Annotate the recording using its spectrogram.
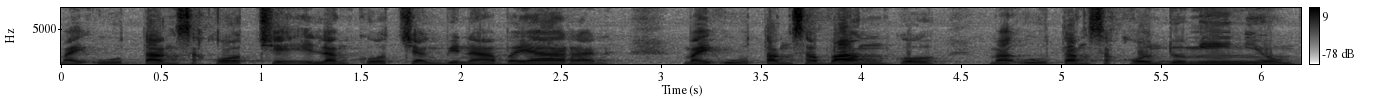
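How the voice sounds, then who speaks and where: This is a normal speaking voice with lively intonation. It moves at a moderate pace. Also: man. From Visayas, Philippines. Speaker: parenting podcast host. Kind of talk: solo podcast talk. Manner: casual, with many fillers.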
